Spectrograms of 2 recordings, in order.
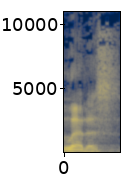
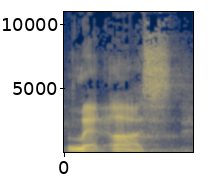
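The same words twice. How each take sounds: First: It is said fast, run together. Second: It is said slowly, words apart.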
